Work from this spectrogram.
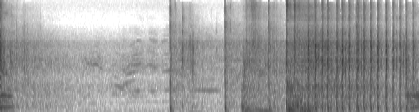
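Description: Rapid machine gun bursts in a wartime multiplayer conquest shooter game, sharp repeated cracks building into a steady rattling stream near the end, mixed with scattered explosive thumps and a voice talking over it.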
